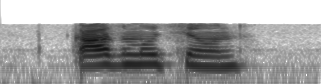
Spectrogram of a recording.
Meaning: 1. structure 2. making, formation, compositing 3. composition; structure 4. organization
- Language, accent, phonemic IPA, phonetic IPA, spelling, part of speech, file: Armenian, Eastern Armenian, /kɑzmuˈtʰjun/, [kɑzmut͡sʰjún], կազմություն, noun, Hy-կազմություն.ogg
